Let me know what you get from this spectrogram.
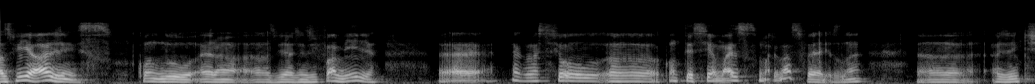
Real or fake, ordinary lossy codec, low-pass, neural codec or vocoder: fake; none; 7.2 kHz; codec, 16 kHz, 8 kbps, FreqCodec, smaller model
